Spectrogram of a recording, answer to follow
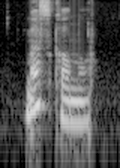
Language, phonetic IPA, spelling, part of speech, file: Polish, [maˈskɔ̃nur], maskonur, noun, LL-Q809 (pol)-maskonur.wav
